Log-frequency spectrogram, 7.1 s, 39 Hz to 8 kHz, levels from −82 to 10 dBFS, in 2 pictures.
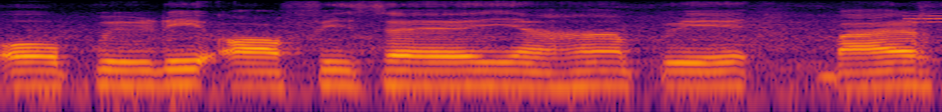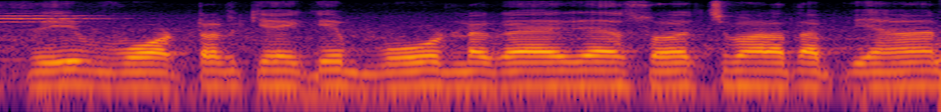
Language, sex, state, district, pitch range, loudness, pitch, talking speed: Hindi, male, Odisha, Nuapada, 135-140 Hz, -15 LUFS, 135 Hz, 145 wpm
